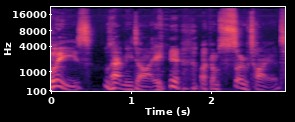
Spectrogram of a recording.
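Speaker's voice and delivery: mock pleading, slow, drawn-out begging delivery. Retelling a comic scene, imitating Dante begging to die. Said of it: "it's just him just going".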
